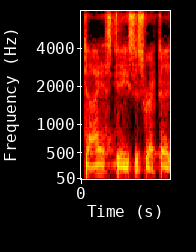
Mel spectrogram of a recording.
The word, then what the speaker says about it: diastasis recti: Before we went to break, Bree, you were talking about the that diastasis recti. Is that how you say it? – Yeah.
